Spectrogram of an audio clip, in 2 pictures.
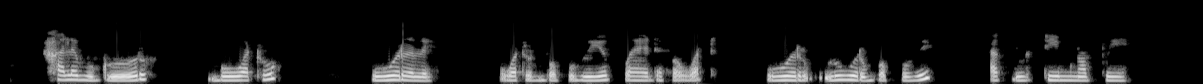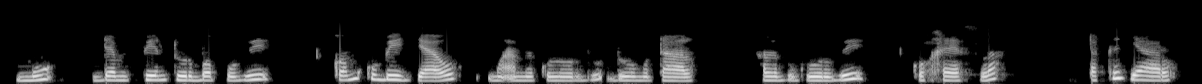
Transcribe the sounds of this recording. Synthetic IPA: xalɛbuɡoːɾu | buwatu | wəɾəlɛ̰ | watṵt̚bɔpːɔ̰bijop̚wajɛdɛfa̰wa̰t | ɾluwəɾbɔpːɔbi | ʔak̚lutiːmnɔpːji | mu | dɛmpeːntuːɾbɔpːubi | kɔmkubiɟaːw | muʔa̰mikuluːɾbudoːmutaːl | xalbuɡuːɾbi | kɔxɛːslɐ | takːəɟaːɾu

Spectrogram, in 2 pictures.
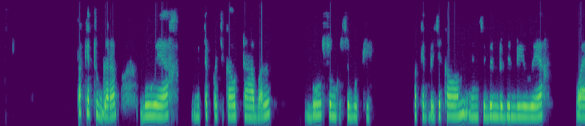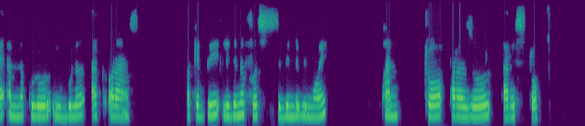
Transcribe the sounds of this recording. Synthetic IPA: pakɛtːuɡɐɾɐb̚buwɛːx | ɲutɛkːɔci̥kɐwtaːbɐ̰l | busuŋɡusibukːi | pakːɛt̚bicikɐwɐmɲuŋsibindubindujuwɛːx | wa̰ːj̰ʔɐ̰mnɐkuloːɾjubuləɐkɔ̰ɾãns | pakːɛt̚biliɡənɐfəsːibindubimɔːj | pʰan | tʰopaɾazol | aɾistɔ

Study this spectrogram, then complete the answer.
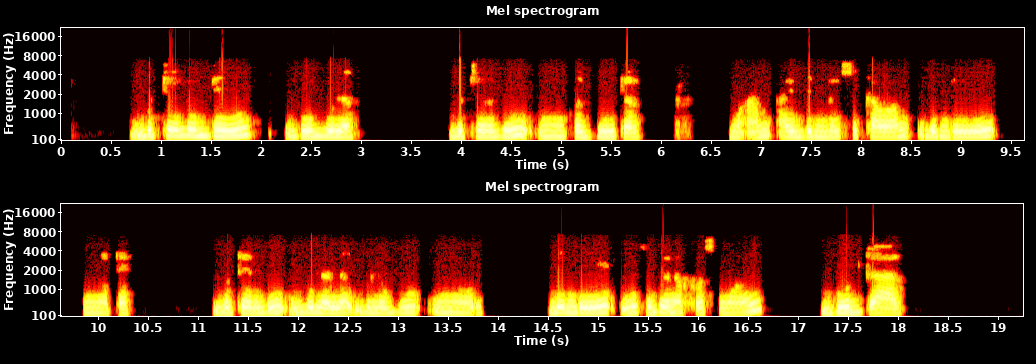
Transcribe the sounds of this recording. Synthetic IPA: buteludiw | bubulə | butelbinuŋkɔd͡ʒuːtal | mɔ̰ʔamʔajbindusikawambinduji | nɛtɛ | butelbibulələ̰buləbunuːɾi | bindujilisid͡ʒɔnafosmɔj | ɡuːd̚ɡaːl

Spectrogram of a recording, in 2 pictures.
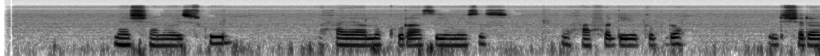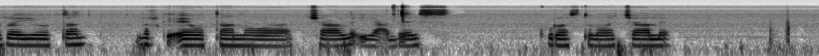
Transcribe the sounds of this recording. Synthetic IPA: mɛːʃanwɑːɪskʰuːl | wɑħɑjɛːlɔkʰʊɾaːsijmiːsɐswɑħɑːfɐɖɪjɐɡɐbɖɔ | ʃɐɾɛːɾɐɛɛwɑt̪ʰaːn | b̪ɐrkʰɐ̰ʔɛjwɐt̪ʰaːnːɐwɑːt͡ʃaːlɛ̰ʔijɔʕɑ̰d̪ɛjs | kʰʊɾaːst̪ʰʊnɐwɑːt͡ʃaːlɛ

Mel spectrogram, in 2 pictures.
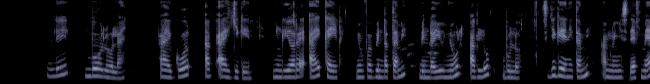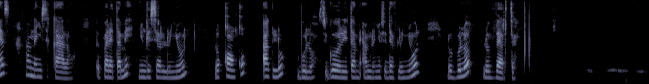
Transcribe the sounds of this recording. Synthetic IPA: li | mboːlolɐɲ | ajɡoːɾ | ɐk̚a̰jɟiɡeːn | ɲuŋɡijɔɾɛ̰ʔajkɐjit | ɲumfɐbindɐp̚tɐmibindɐjuɲuːlɐklu | bulo | siɟiɡeːnitɐmi | ɐ̰mnɐɲusidɛfmɛːsɐmnɐɲusi̥kalɐw | b̥ɛpɐɾɛtɐmiɲuŋɡisɔlːuɲuːlː | uqɔŋku | ɐklu | bulɔsiɡoːɾjutɐmiʔɐ̰mnɐɲusidɛfluɲuːlː | ubulo | luvɛɾtə

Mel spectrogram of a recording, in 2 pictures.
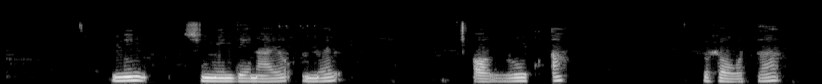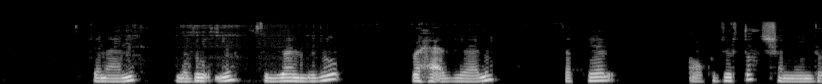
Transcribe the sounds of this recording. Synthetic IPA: nɪn | ʃɐmiːnd̪ɛːnaːjɔmɛːl | ʔɔːluːqɐh | wʊħuːwɐt̪ʰaː | sɐnaːnɪ | mɐðɔwʔijɔsɪlwaːlmɔðɔw | wɑħɑːʔɐɡjaːlɔ | sɐkʰɛːl | ʔɔ̰ːkʰʊt͡ʃɪrt̪ʰɔʃɐmiːnd̪ɔ

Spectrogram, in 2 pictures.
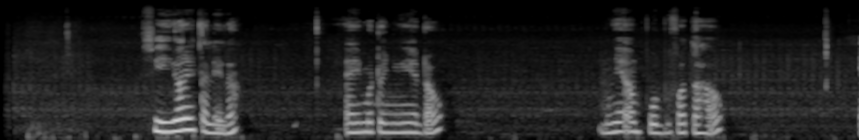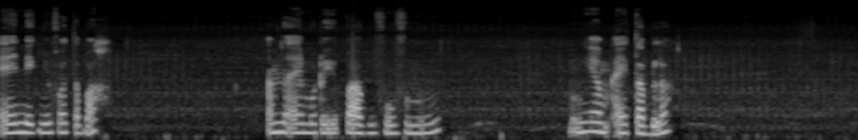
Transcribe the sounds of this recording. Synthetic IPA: sijɔnitɐlilɐ | ʔɐjmɔtɔɲuŋɛdɐw | muŋɛʔɐmpoːlbufɐtɐxɐw | ʔɐjnɛk̚ɲufɐtɐbɐx | ʔɐmnɐɐjmɔtɔjupaɡufoːfunu | mṵŋɛɐmʔɐ̰jtɐblɐ

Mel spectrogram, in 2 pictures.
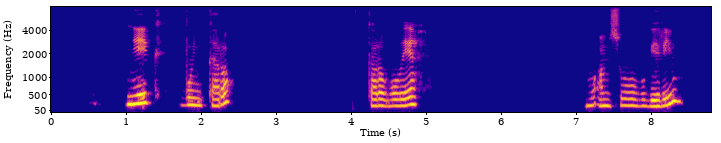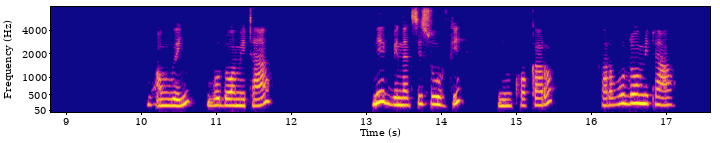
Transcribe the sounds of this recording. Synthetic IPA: neɡ | buɲkaɾɔ | kaɾɔbɔwɛɾ | muamsubuɡeɾin | muamweɲ | budɔmital | nek̚binaksisufɡi | minkɔkaɾɔ | kaɾɔbudɔmita

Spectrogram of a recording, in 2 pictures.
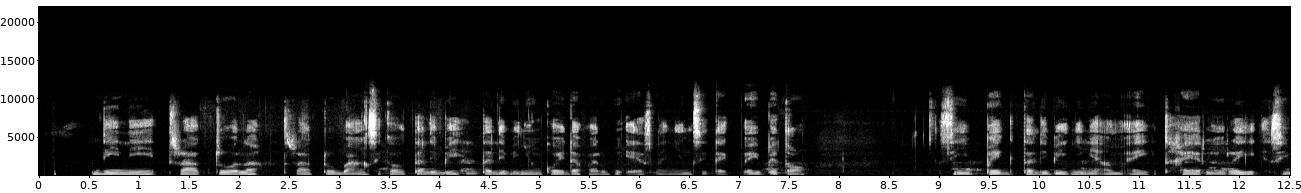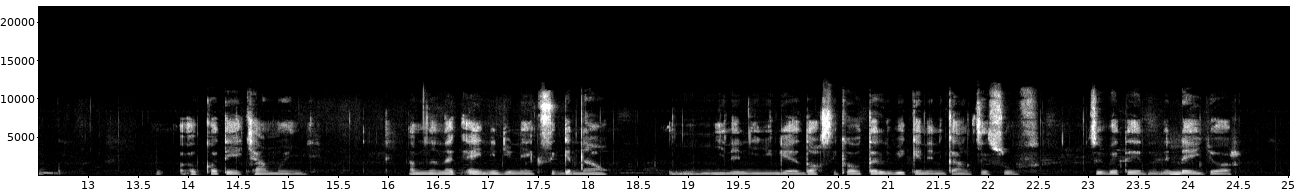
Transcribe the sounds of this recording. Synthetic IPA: dinitɾak̚tɔlɐtɾak̚tɔbaŋsikɐwtɐlibitɐlibiɲuŋkɔjdɐfɐrbuʔɛslɐɲinsitɛk̚ɐjbɛtɔ̃ː | sipɛɡtɐlibiɲiɲiʔɐmɐjxɛɾjuɾɐjsi | kɔtɛt͡ʃamɔɲd͡ʒi | ɐmnɐnɐkɐjnidjunɛksiɡənaw | ɲinɛnɲiɲiŋɡɛdɔxsiɡɐwtɐlbikɛnɛnɡaŋsisuf | sibɛtɛnndɐjɟɔːr

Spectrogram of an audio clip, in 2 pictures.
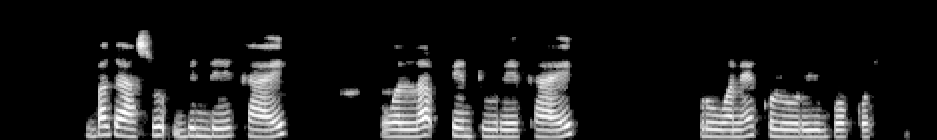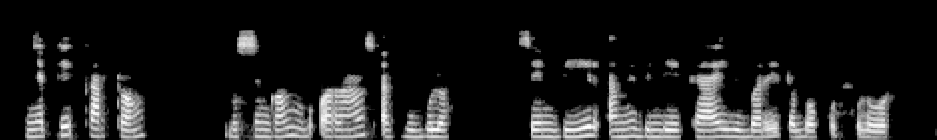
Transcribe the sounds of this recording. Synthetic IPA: baɡaːsubindekʰaːj | walːapentuɾɛkaːji | uɾuwanɛkoloːɾjibɔkːut̚ | ɲɛtːikaɾtɔŋ | busiŋɡɔmbuʔɔɾansak̚bubulo | sɛnbiːɾamibindekaːjjibaɾitabɔkːut̚kuloːɾ

